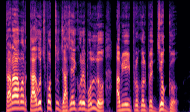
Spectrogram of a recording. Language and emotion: Bengali, happy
